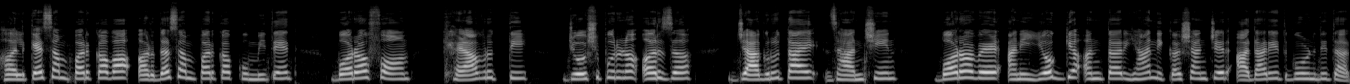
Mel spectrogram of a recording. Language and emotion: Goan Konkani, neutral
